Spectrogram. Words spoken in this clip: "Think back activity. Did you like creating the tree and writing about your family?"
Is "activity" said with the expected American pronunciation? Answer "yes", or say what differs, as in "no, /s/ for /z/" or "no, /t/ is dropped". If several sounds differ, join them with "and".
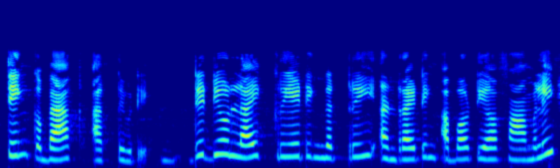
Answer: yes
